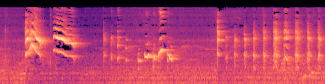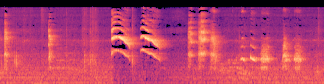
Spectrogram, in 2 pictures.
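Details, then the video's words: Pet cockatiel, a four-month-old youngster playing in its playground, mixes loud sweeping calls with long runs of rapid clicking chatter and short whistled notes. "CALOPSITA assobiando muito"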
